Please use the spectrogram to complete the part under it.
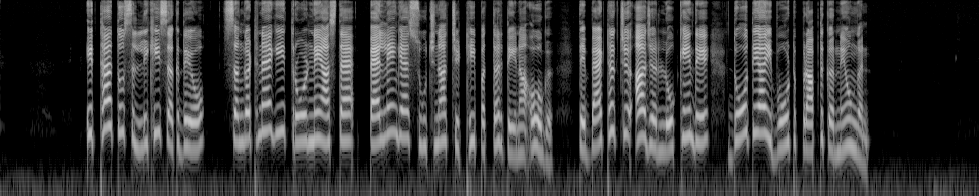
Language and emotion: Dogri, neutral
